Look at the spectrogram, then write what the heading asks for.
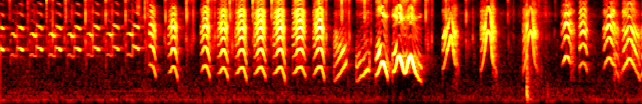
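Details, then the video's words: Black-naped oriole in full song, its repertoire filled with white-rumped shama mimicry. Soft, quick high ticks open the song. Rhythmic downslurred whistles follow in a regular series, then louder tangled swoops and scattered sharp notes with short gaps. "SUARA BURUNG KEPODANG EMAS GACOR BONGKAR ISIAN MURAI BATU"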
